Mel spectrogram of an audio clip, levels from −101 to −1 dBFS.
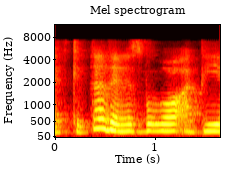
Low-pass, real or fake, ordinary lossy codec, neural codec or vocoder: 7.2 kHz; fake; AAC, 32 kbps; codec, 16 kHz, about 1 kbps, DyCAST, with the encoder's durations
